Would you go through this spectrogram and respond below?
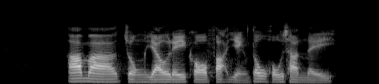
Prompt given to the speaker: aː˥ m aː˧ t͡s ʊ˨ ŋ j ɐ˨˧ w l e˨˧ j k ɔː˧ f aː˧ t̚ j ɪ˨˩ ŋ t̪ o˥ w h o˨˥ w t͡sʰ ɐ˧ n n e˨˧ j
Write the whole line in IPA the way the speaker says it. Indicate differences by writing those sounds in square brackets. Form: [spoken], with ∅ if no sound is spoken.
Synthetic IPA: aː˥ m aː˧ t͡s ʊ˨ ŋ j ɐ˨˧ w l e˨˧ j k ɔː˧ f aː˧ t̚ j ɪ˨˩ ŋ t̪ o˥ w h o˨˥ w t͡sʰ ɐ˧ n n e˨˧ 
